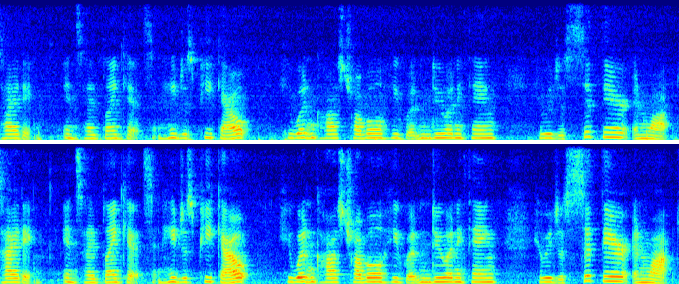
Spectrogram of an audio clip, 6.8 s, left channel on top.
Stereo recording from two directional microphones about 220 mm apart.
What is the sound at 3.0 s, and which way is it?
A woman's voice, 30° right (ahead or behind).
